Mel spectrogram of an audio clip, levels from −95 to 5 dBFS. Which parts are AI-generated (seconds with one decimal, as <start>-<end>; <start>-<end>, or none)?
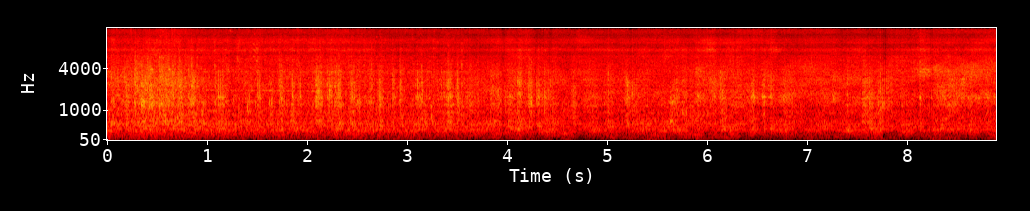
3.6-8.9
